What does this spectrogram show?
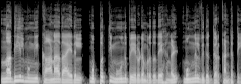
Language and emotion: Malayalam, neutral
